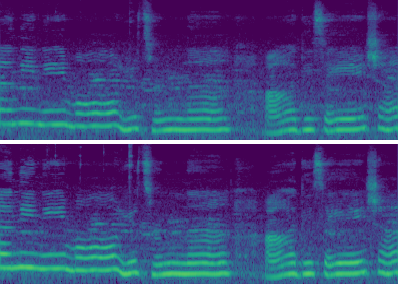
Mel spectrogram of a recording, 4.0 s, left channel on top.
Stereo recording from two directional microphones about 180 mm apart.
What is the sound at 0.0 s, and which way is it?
Child singing, 40° right (ahead or behind).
